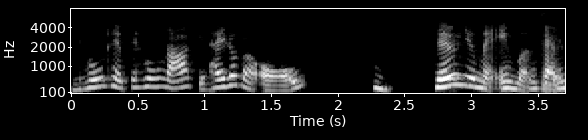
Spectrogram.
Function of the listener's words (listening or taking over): listening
